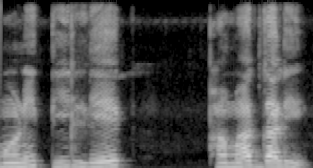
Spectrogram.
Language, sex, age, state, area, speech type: Goan Konkani, female, 45-60, Goa, rural, spontaneous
